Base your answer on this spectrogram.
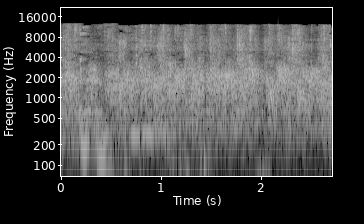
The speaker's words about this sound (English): Yes, you can start clapping.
